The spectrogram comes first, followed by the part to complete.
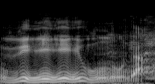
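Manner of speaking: deep echoing mountain spirit voice. Retelling the axe folktale as the mountain spirit: lowered echoing mountain spirit voice. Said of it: "목소리 깔고, 에코 넣고 합니다".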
